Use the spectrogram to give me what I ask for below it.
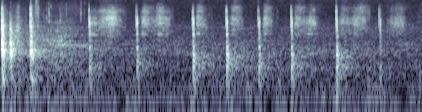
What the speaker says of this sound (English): Let me see if I can write this more neatly.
